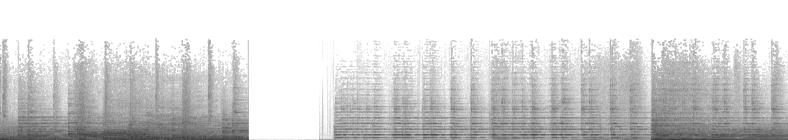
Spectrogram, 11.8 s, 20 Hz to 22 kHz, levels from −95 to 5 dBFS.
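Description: The signal holds steady throughout, with no dropouts, level jumps or timing disturbances anywhere in the recording.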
